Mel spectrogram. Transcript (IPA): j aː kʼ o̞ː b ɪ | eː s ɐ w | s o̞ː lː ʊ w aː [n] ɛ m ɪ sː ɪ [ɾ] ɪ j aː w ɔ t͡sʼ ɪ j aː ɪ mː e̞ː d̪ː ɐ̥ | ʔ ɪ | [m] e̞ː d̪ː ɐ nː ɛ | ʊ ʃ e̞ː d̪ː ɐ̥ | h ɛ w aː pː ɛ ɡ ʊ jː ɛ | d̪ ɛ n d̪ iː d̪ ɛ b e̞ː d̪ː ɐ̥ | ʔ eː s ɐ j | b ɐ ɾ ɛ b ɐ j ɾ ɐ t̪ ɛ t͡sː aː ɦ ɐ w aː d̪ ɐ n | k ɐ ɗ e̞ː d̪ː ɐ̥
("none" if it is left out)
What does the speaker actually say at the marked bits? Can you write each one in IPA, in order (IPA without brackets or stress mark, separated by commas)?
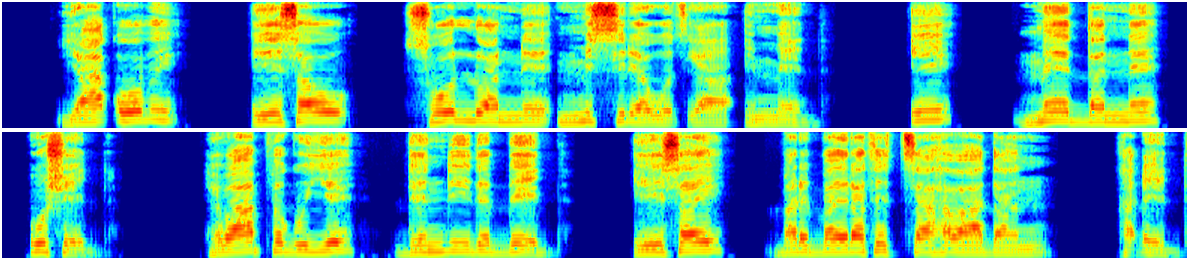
nː, ɾ, m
